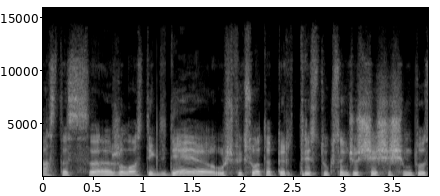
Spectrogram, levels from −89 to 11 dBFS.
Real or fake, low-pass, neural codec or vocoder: fake; 14.4 kHz; vocoder, 44.1 kHz, 128 mel bands, Pupu-Vocoder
